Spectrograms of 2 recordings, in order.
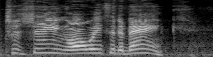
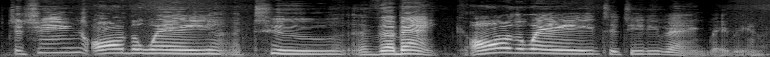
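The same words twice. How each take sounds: First: Said in the usual way. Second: Slow, stretched-out words with weight; milk every word of the boast; drawn-out boast. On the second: Real, not acted. Same line repeated, drawn out.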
